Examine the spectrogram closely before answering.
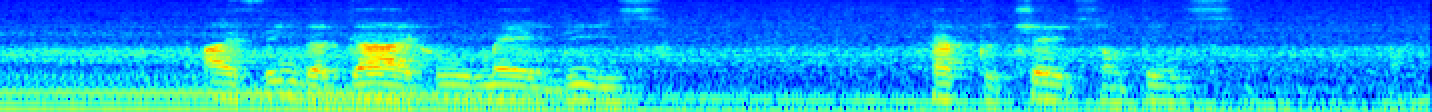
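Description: A man talks into a microphone in short bursts.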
